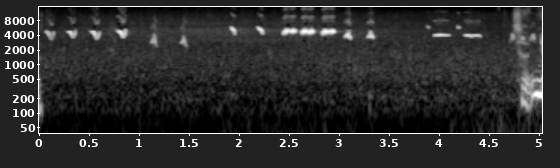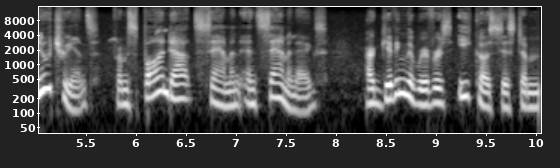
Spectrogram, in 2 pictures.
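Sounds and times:
speech: 0.0 - 0.2, 4.8 - 10.0
American Dipper calling: 0.0 - 1.3, 1.9 - 6.5.

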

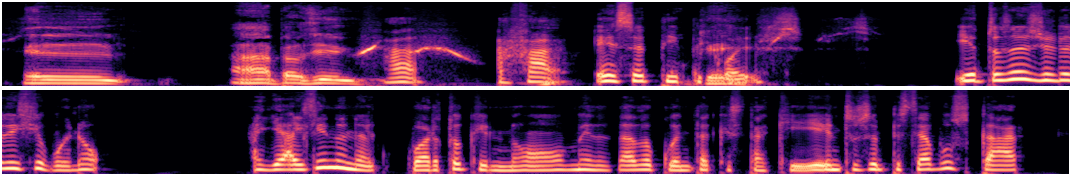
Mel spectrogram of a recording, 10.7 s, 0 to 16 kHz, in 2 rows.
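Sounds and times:
speech: 0.1 - 4.2, 4.8 - 5.9, 6.6 - 10.6
voice imitating a catcall wolf-whistle: 1.8 - 2.4.

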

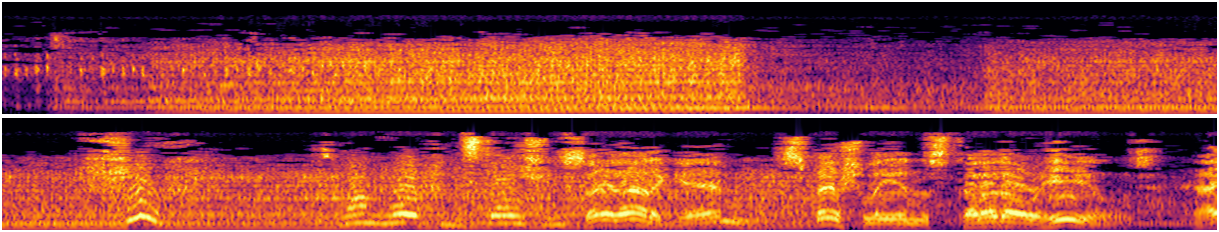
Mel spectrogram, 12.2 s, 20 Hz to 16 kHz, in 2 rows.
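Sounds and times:
car engine humming as car pulls away: 0.0 - 12.1
speech: 8.1 - 12.1.

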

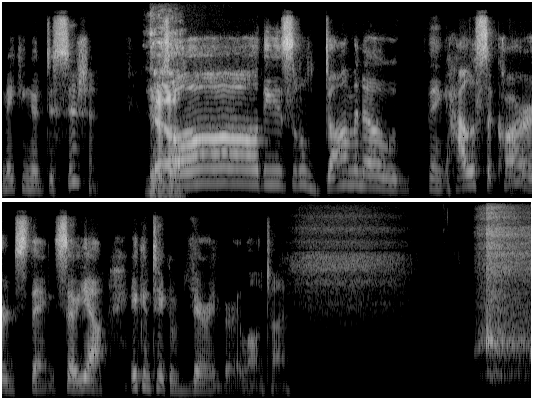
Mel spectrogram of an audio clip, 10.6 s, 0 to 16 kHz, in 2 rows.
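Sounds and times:
speech: 0.0 - 8.4
deep breathing: 8.2 - 10.5.

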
